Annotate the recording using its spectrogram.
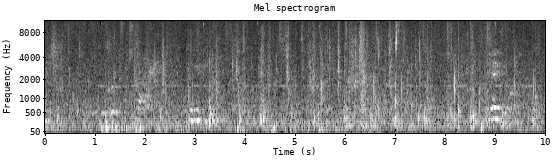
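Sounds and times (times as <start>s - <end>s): footsteps on cobblestones: 0.0s - 10.0s.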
